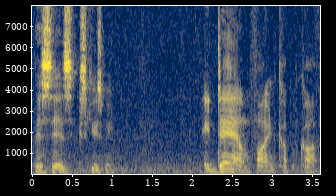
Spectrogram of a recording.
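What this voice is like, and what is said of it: Imitates a TV character's voice. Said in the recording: “I'll just drop in Dale Cooper being like”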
